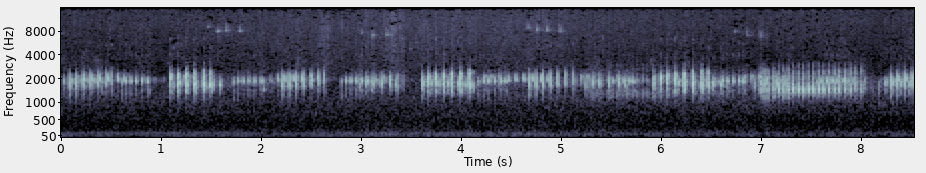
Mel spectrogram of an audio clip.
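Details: Chorus of Schlegel's green tree frogs: mid-pitched rattling pulse trains in quick succession, some louder and choppier, a few faint thin chirps overhead.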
